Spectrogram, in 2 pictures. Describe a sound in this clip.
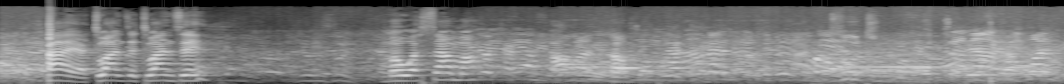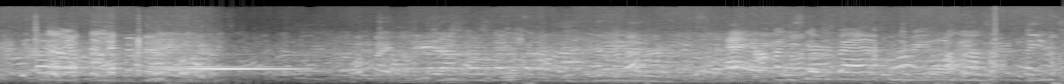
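A crowd of women chatter and cheer excitedly close by.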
